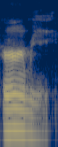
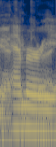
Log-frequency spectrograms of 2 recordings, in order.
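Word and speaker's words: Ermey: Well, I think it's not to correct you, but I think it's Arlie Ermy. You kept saying Emery in the other episode. I've been mispronouncing that wrong.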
